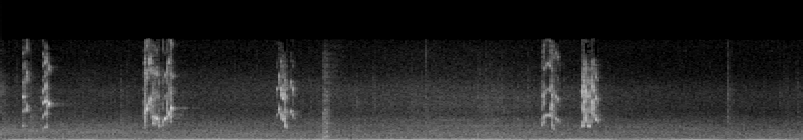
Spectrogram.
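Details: A pet bird makes short high chirps in small bursts of two or three notes, separated by pauses of a second or more, over a steady low hum.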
